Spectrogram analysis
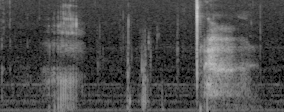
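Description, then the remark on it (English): Quiet slurping sips of hot coffee, with a soft airy pull, a few small clicks, and a final longer, wetter slurp near the end; no one talks. “Just sipping on some coffee.”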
